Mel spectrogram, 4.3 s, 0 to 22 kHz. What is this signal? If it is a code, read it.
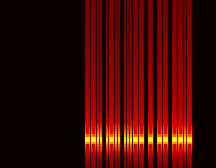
Morse code, heard as a keyed tone, about 40 wpm, 700 Hz. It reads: ZL3TMQ
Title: DXCC-100 Call Signs - 6 Characters - 40wpm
